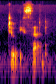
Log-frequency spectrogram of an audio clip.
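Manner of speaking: plain reading voice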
